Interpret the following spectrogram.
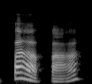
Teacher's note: la caída del tono de la altura tonal se produce en la primera sílaba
